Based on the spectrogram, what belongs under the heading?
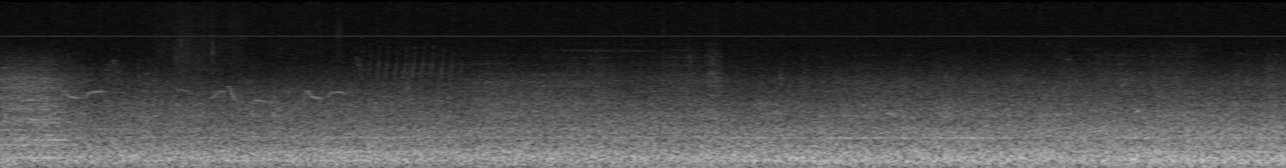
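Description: Steady distant rumble of trains moving through a large railway station yard, growing slightly louder toward the end.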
